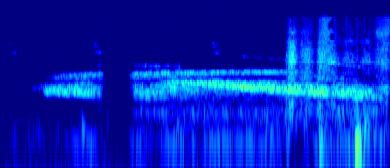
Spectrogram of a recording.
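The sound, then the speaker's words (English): A siren wails outside in downtown Toronto, a steady high tone that breaks off briefly and then returns, gliding slightly as traffic rumble and street noise swell around it. No one talks. “That siren is how I'm feeling.”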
